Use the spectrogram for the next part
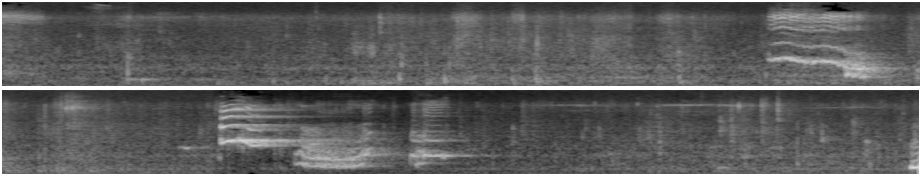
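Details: Miniature Schnauzer puppies, four and six weeks old: two loud high yelps, each a sweeping falling tone, around four and six seconds, with a short cry at the end and quiet room noise between.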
